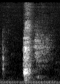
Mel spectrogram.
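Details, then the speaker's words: A person with a harsh, abrupt barking cough ("tos de perro," croup-like) gives a single cough in a quiet room and expects to recover within about two days: barking cough (croup). "Bueno, chicos, no voy a poder grabar videos porque dentro de unos días, porque por eso tengo tos de perro y no voy a tener ganas de subir videos porque voy a estar en los videos."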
